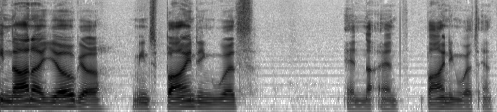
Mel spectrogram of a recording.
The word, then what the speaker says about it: Jnana: This is the same word as used in Sanskrit. See, na. That J is silent. It means to know. or Jnana Yoga, which is knowledge of God.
